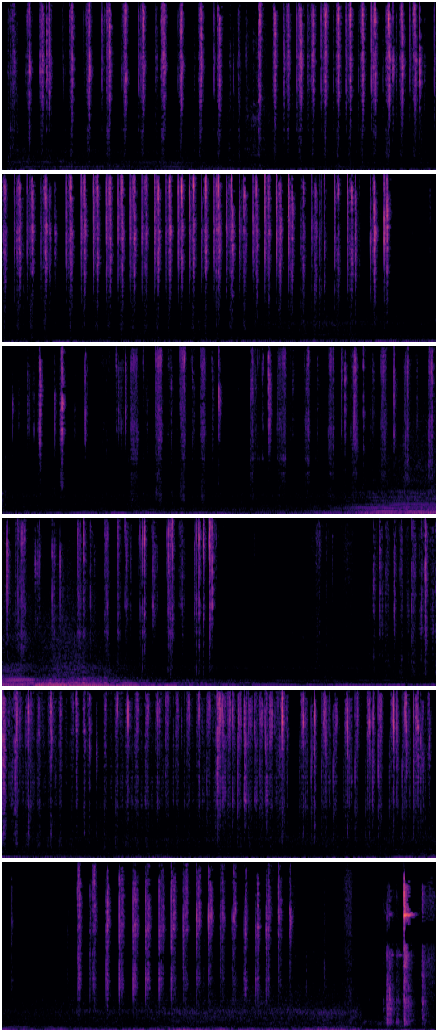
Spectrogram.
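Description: A flint flake scraping the tip of an antler pressure flaker to narrow it, in quick repeated strokes. Under it runs a steady low hum of several tones that swells loudest about halfway through.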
